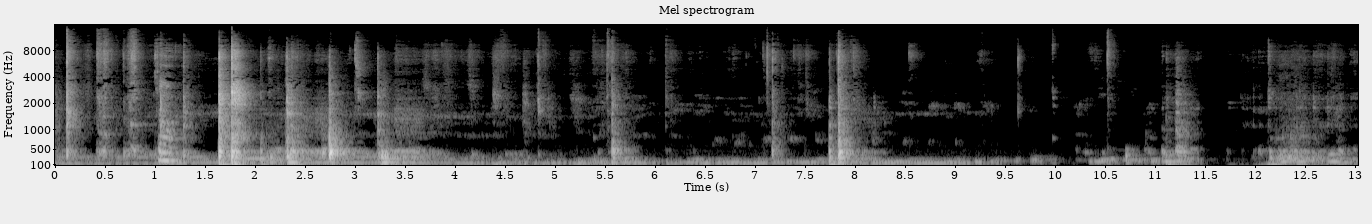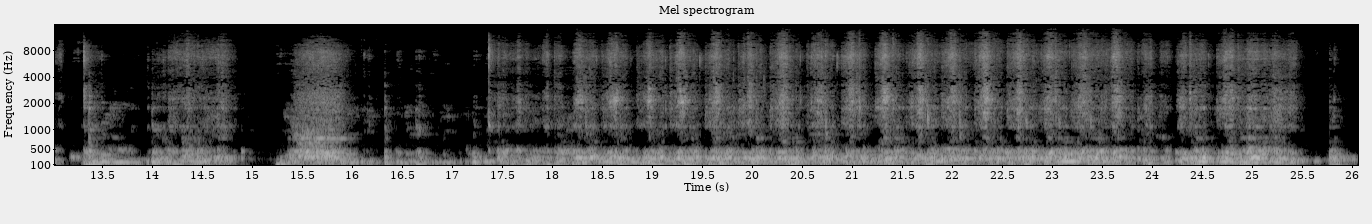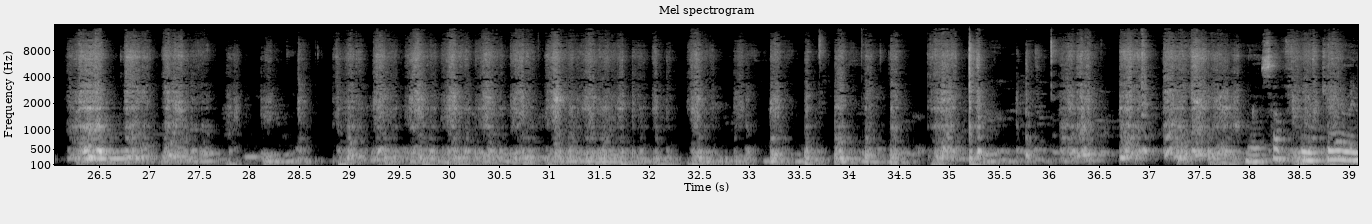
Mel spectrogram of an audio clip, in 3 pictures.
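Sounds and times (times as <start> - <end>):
spoon scraping through strainer: 0.0 - 5.6, 11.9 - 16.2, 17.3 - 25.5, 26.2 - 39.0.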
